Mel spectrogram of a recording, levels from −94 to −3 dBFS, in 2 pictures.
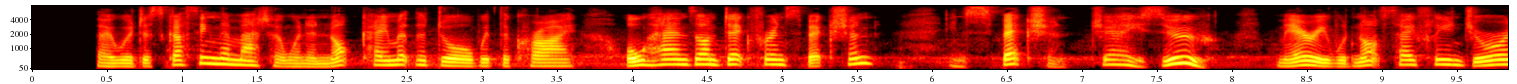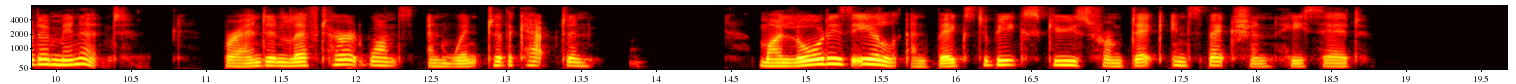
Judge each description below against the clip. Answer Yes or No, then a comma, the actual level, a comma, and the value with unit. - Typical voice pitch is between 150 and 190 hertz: Yes, medium, 185 Hz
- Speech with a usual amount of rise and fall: No, wide, 6.3 semitones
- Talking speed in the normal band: Yes, average, 170 wpm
